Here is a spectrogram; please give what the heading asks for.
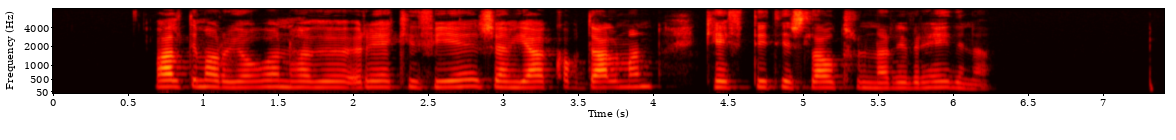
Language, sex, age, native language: Icelandic, female, 50-59, Icelandic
